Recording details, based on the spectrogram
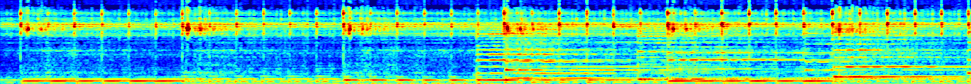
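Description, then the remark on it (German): Music drenched in heavy reverb and echo: sustained, smeared chords shift every couple of seconds, their tails washing into one another, with no voices present. “Hall und Echo sind hier aus denselben Gründen wichtig wie bei den anderen Beispielen”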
